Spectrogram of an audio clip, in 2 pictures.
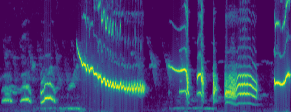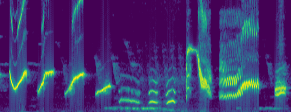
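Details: Black-collared starling song meant to coax other starlings into full varied singing: rapid mix of looping whistles, squeaky notes and harsh chatters, with a soft lower hum between phrases.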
